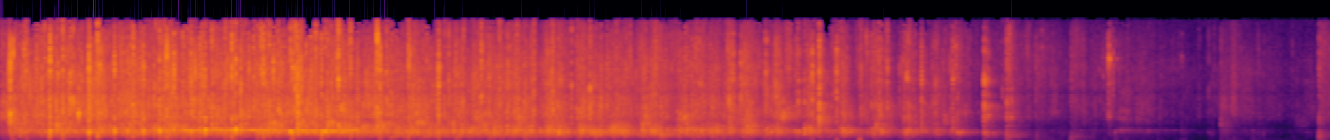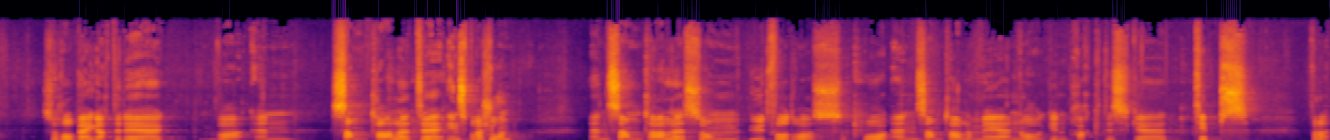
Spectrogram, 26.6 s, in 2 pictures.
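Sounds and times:
audience applause for panel: 0.0s - 10.3s
speech: 13.8s - 18.5s, 19.2s - 25.8s.

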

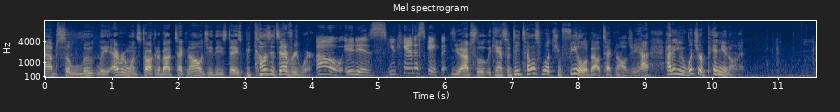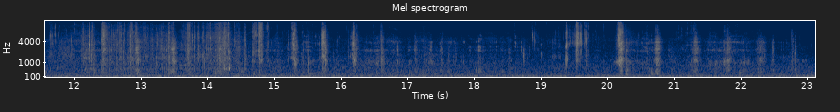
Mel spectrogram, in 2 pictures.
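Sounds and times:
speech: 0.0s - 10.6s
low steady hum: 0.0s - 23.1s
person crunching crackers: 10.8s - 23.1s.

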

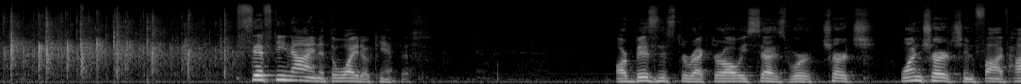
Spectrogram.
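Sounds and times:
church congregation scattered clapping: 0.0s - 2.4s
speech: 2.5s - 4.4s, 6.2s - 10.2s.

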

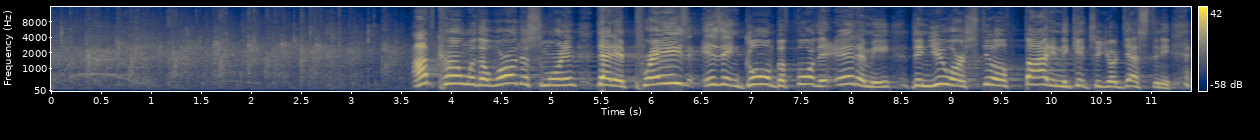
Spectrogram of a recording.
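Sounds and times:
applause: 0.0s - 3.7s
speech: 3.7s - 11.3s.

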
